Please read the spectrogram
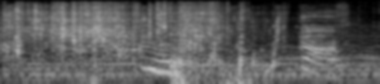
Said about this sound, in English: Help me, Silver! I'm sinking into this infernal swamp!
